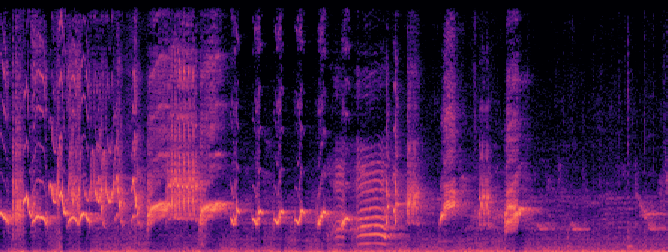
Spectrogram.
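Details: Greater green leafbirds, two captive competition birds singing mimicry-laden material meant to set other birds singing: fast varied whistles and trills, a descending series of slurred notes, then quieter scattered chirps.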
